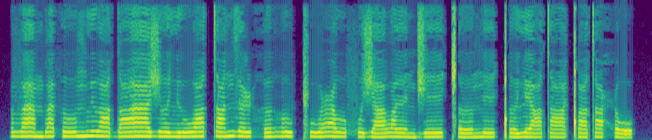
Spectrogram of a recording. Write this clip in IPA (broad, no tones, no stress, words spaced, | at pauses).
vaːmbaθɤːŋlʲɤː dˤaːʒəː lʲoː tˤʉ nzəːɭhəɦɤu̯ ǁuʕɤː fəʒalˠeː nd͡ʒeːǁəːŋeː ǃəlʲaː tˤaːǃutˤu ħo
